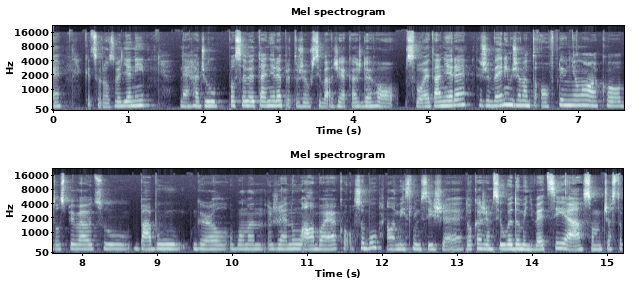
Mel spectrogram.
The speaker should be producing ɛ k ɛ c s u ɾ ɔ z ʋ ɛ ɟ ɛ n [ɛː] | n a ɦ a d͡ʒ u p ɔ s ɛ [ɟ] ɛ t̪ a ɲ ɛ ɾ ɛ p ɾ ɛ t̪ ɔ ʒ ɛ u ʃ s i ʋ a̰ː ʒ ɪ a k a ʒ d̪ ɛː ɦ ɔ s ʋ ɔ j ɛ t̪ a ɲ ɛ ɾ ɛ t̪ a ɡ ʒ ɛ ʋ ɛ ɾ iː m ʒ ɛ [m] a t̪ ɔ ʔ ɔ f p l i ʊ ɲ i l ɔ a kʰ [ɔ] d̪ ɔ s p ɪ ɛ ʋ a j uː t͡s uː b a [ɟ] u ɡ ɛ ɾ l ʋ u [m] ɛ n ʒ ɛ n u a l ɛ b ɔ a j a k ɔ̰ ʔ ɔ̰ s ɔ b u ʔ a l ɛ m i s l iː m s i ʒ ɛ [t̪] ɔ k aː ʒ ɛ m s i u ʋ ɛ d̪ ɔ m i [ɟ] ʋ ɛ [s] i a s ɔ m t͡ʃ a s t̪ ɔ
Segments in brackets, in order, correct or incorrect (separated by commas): incorrect, incorrect, correct, correct, incorrect, correct, incorrect, correct, incorrect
